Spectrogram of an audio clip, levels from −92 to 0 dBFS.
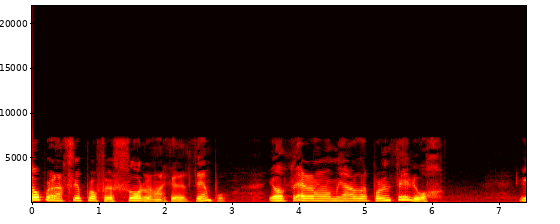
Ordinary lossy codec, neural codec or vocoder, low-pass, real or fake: none; none; 7.2 kHz; real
